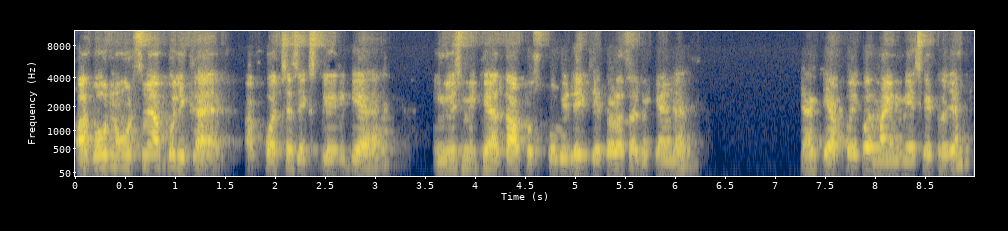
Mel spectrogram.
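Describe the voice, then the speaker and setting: A male tutor leads a live class, repeating each word slowly and patiently firing questions at his students. His voice sits a touch high for a man and sounds slightly distant from the microphone. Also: steady tone. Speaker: Spanish tutor. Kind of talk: live class teaching with explanations. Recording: voice somewhat distant from the mic.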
